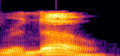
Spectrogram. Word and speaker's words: Renault: kind of N-A-U-L-T, reminds me of Renault, and they found out later in my young life, you don't pronounce the alt, so it's Renault.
